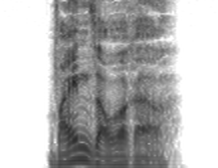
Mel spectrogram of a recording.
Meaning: inflection of weinsauer: 1. strong/mixed nominative masculine singular 2. strong genitive/dative feminine singular 3. strong genitive plural
- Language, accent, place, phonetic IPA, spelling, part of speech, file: German, Germany, Berlin, [ˈvaɪ̯nˌzaʊ̯əʁɐ], weinsauerer, adjective, De-weinsauerer.ogg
